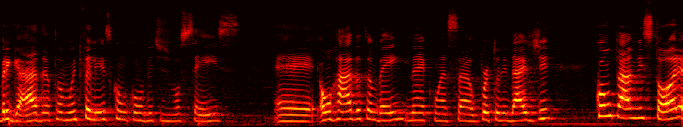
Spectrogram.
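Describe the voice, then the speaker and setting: A fairly high-pitched woman at a moderate pace, with ordinary pitch variation and audible room echo. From Brazil, São José (São Paulo state). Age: 30s. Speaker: pastry chef, former personal trainer. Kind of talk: podcast interview.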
